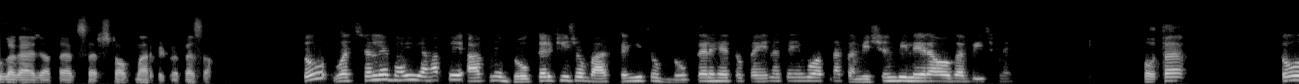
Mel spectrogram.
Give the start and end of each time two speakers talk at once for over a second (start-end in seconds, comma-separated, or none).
none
